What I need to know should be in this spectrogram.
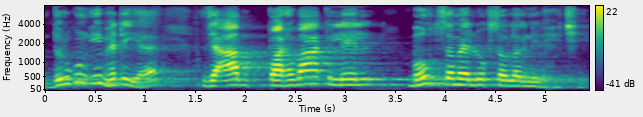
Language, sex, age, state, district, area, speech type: Maithili, male, 45-60, Bihar, Madhubani, urban, spontaneous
